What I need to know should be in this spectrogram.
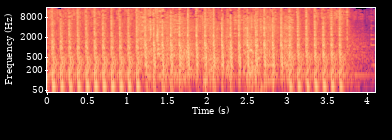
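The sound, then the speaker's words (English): A heavy machine gun fires one long, loud burst of rapid, evenly spaced shots with a fast, steady rhythm that stops abruptly near the end. “He shoots the soldier with a heavy machine gun,”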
